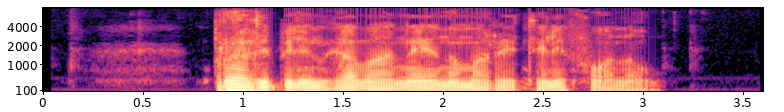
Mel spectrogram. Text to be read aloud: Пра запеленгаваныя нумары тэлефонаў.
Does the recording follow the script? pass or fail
pass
